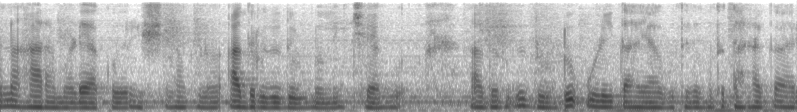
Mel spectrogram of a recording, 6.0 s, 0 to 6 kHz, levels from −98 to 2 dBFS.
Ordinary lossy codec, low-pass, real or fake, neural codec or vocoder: none; 5.4 kHz; real; none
